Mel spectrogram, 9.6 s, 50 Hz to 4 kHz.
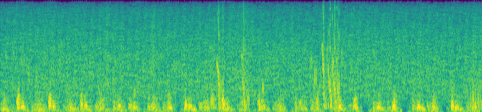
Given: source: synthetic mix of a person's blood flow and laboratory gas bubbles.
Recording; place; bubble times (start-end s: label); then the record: Doppler ultrasound of blood flow; precordium
4.17-4.50 s: bubbles
4.81-4.99 s: bubbles
5.23-5.29 s: bubbles
6.17-6.86 s: bubbles
9.31-9.65 s: bubbles
From the record:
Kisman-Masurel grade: 222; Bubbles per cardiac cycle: several, 3 to 8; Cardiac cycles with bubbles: 10 to 50%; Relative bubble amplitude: moderate (0.250 to 0.450); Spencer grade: 2 (many but less than half of the cardiac periods contain bubble signals, singularly or in groups); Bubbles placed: anywhere in the cardiac cycle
